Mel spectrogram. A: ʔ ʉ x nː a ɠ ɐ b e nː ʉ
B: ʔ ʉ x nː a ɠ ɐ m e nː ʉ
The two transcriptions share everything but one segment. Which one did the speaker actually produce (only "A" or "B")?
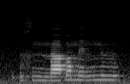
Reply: B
